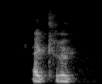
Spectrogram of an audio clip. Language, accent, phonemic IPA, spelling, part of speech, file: French, Canada, /a.kʁy/, accrus, verb, LL-Q150 (fra)-accrus.wav
- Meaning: 1. masculine plural of accru 2. first/second-person singular past historic of accroître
